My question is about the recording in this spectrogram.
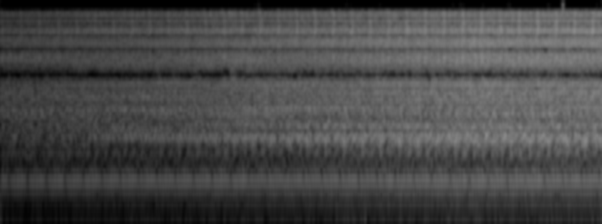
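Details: Idling petrol engine with steady sharp ticking from a small exhaust leak where the gasket of aftermarket high-flow catalytic converters partially disintegrated after a couple of years.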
